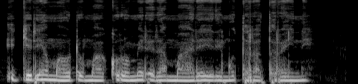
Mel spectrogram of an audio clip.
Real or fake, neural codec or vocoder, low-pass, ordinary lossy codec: fake; vocoder, 44.1 kHz, 128 mel bands every 512 samples, BigVGAN v2; none; none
